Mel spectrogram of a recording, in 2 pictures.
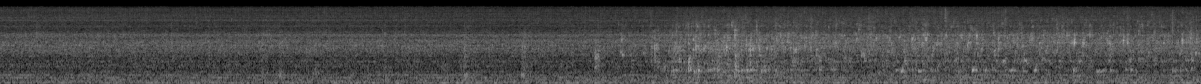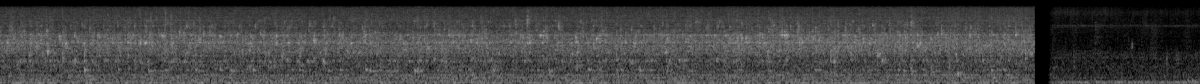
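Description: Kitchen tap water pouring onto a wok full of clams in a stainless-steel sink, splashing and pattering over the shells as they are rinsed. It grows louder and more splashy about six seconds in. Near the end it cuts off suddenly to a quieter steady background noise.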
